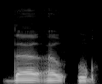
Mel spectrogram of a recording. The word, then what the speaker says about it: Tao: No obstante que en chino se escriba ta o se pronuncia casi como si se escribiera da U.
